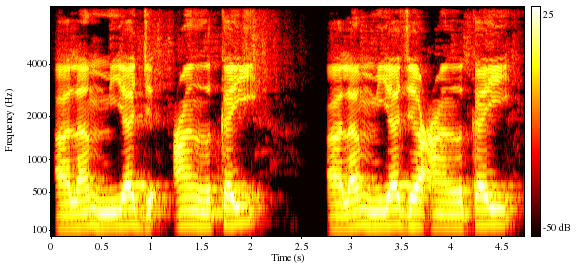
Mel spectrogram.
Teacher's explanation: Nah, ini kai ya mati yang sebelumnya berharokat fathah. Ini adalah huruf lin, dibacanya lunak dan dibacanya pendek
